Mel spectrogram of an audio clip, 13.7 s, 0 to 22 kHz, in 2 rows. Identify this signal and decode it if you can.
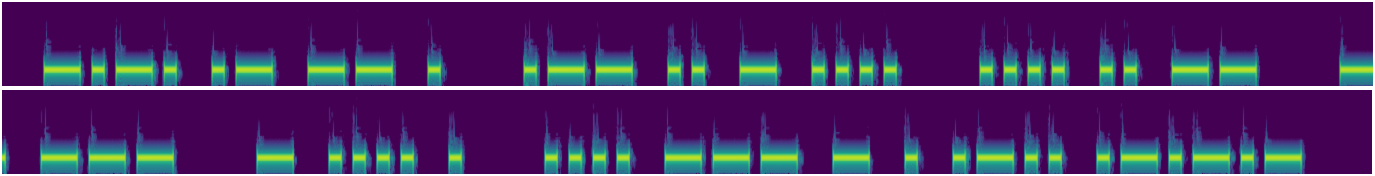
Morse code, heard as a keyed tone, about 20 wpm, 700 Hz. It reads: CAME WITH HIM TO THE HOTEL.
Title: Sentences from Top 1600 Words 20wpm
